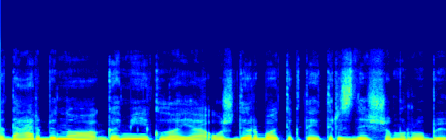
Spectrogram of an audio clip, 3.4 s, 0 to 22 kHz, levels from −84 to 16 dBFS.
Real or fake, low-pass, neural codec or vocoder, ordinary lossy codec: real; 14.4 kHz; none; AAC, 96 kbps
